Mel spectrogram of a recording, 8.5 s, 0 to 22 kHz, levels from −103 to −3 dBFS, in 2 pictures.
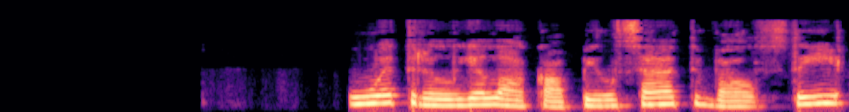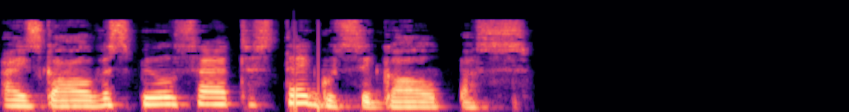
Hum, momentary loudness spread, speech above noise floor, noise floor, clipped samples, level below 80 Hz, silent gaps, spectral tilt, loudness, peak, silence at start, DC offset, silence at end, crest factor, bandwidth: none; 7 LU; 65 dB; -78 dBFS; under 0.1%; -54 dBFS; none; -6.5 dB/octave; -13 LUFS; 0 dBFS; 1.75 s; under 0.1%; 1.65 s; 14 dB; 11.5 kHz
